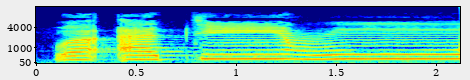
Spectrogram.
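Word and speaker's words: أطيعوا: خب این دفعه میدونید شما یک اشتباه کوچکم داشتید و اون همزه ایست که در اول اطیعوا هست، اون رو مثل عین تلفظ کردید. یک بار دیگه بخونید تا تصحیح بشه. – وَأَتِيعُوا وَأَنفِقُوا خَيْرًا لِأَنفُسِكُمْ.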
